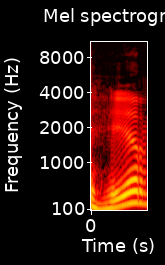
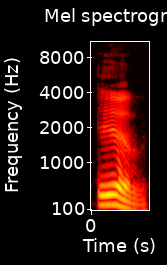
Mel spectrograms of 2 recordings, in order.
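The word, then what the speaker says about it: heir: अब हेयर का प्रोनाउंसिएशन यह हेयर नहीं होता है। हां नहीं है। हेयर का प्रोनंसिएशन है एयर। क्या है? एयर। ए से शुरू होगा। और ए क्या है? वोवेल साउंड है और वोवेल भी है।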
